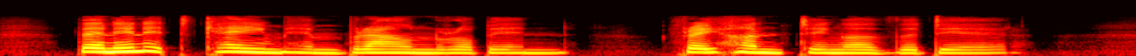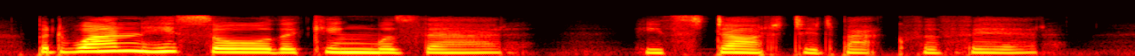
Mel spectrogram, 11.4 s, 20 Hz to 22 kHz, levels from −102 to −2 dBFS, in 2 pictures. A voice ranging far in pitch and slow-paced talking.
No: average, 2.7 semitones; slow, 130 wpm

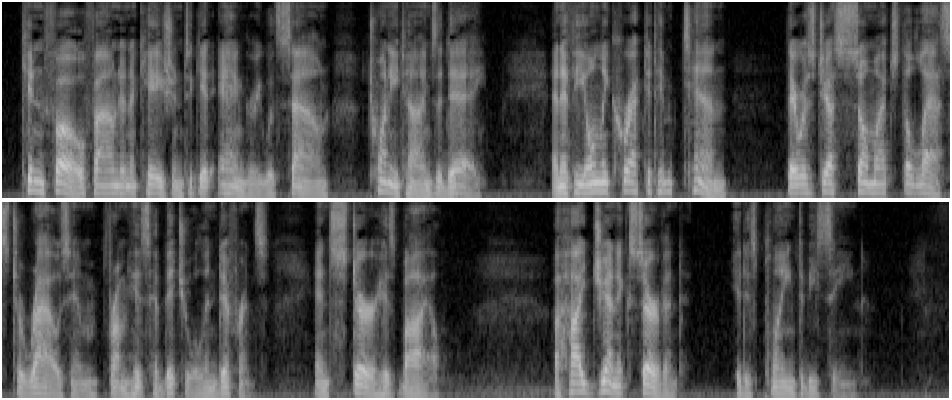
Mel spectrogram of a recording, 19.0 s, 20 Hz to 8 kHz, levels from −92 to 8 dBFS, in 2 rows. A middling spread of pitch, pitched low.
Yes: average, 5.0 semitones; low, 100 Hz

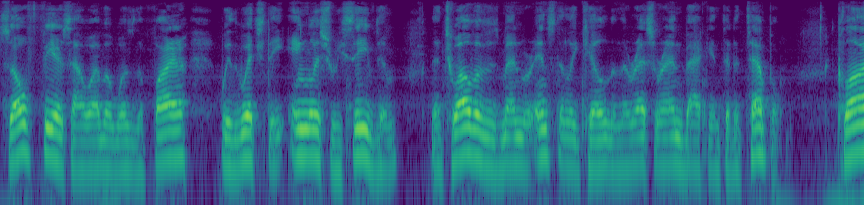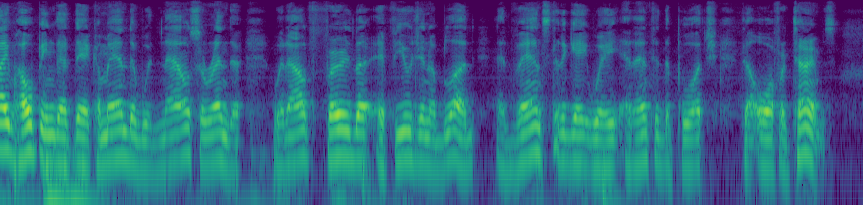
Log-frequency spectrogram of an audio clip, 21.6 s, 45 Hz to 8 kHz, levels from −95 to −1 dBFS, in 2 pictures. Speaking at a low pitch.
Yes: low, 130 Hz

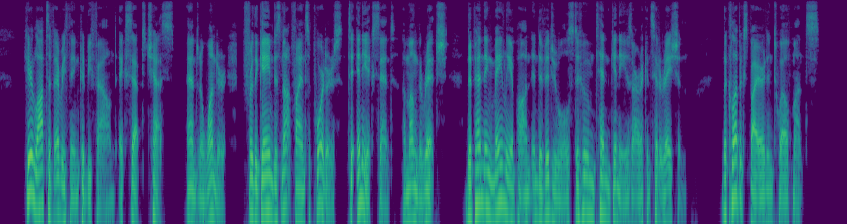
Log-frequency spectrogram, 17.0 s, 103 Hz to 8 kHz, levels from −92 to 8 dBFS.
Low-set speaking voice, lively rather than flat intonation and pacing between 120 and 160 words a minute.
Yes: low, 105 Hz; wide, 6.1 semitones; average, 150 wpm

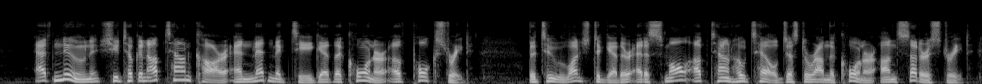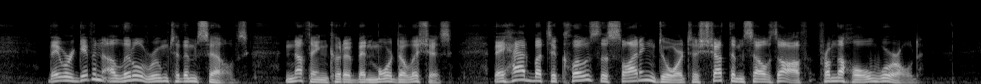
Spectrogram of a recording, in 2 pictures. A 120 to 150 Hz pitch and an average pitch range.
No: low, 135 Hz; wide, 7.0 semitones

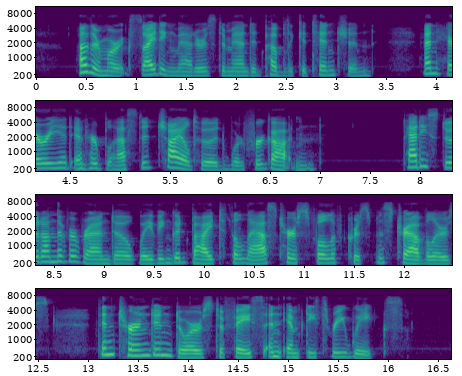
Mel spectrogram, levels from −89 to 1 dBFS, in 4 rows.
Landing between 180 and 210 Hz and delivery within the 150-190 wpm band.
No: high, 190 Hz; average, 140 wpm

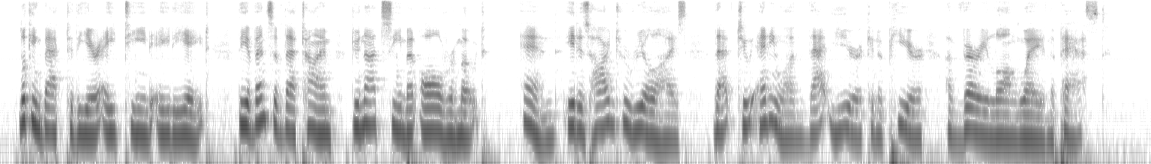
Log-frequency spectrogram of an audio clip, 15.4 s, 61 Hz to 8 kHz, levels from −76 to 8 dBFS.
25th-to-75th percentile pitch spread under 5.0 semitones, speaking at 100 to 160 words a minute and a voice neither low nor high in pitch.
Yes: average, 4.2 semitones; average, 145 wpm; medium, 155 Hz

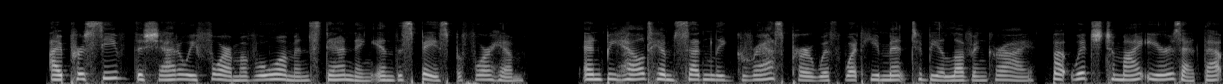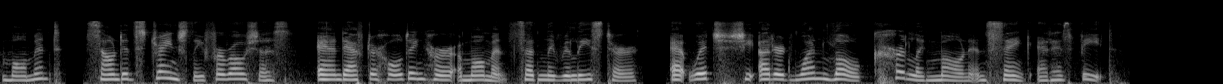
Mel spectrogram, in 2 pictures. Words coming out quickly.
No: average, 150 wpm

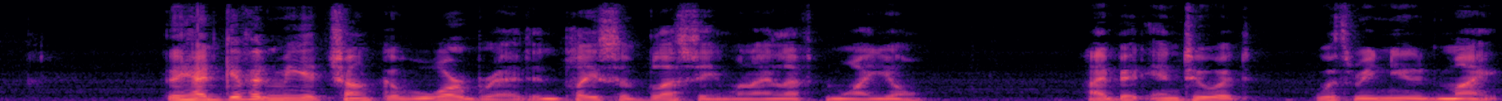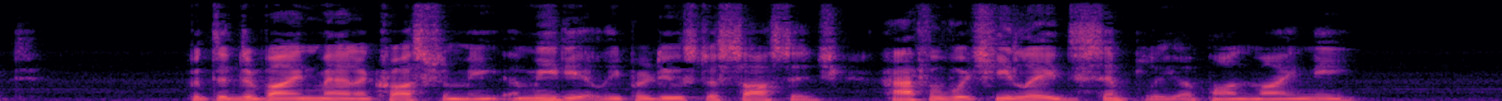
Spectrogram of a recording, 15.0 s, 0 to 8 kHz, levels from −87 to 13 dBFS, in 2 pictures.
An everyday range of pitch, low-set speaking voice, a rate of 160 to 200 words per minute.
Yes: average, 3.1 semitones; low, 110 Hz; average, 175 wpm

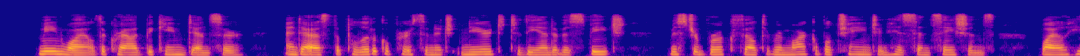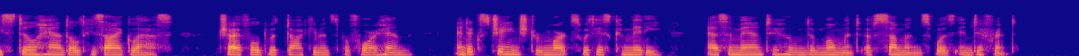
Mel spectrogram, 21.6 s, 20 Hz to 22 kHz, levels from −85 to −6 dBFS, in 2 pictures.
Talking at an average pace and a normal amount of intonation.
No: average, 150 wpm; narrow, 1.9 semitones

